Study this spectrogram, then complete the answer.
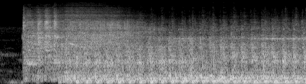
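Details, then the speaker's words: Bajaj Pulsar AS200 BS3 after repair of damaged valve guide, valve, water pump seal, air filter and accelerator cable: engine catches at once and settles into a smooth, steady idle with no ticking or rattle; normal start and idle. "Smooth ആണ് ഇതിനു മുമ്പായിരുന്നെങ്കിൽ ഒരു തിരി സാധനം ഉണ്ടായിരുന്നത് ആ sound വെച്ച് നോക്കുമ്പോൾ നിങ്ങൾക്ക് മനസ്സിലാകും"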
